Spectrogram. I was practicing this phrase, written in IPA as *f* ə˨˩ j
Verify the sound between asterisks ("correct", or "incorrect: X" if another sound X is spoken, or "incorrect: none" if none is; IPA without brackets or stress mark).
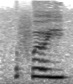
correct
